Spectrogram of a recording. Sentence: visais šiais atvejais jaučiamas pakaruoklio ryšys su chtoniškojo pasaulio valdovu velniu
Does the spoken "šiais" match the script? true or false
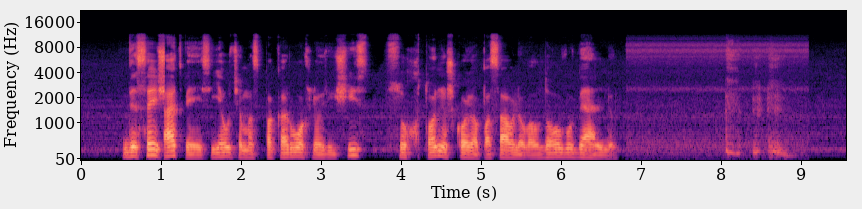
false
